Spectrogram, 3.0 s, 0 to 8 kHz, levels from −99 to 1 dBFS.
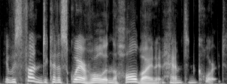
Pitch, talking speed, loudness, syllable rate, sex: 185 Hz, 280 wpm, -17 LUFS, 5.8 syllables/s, female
